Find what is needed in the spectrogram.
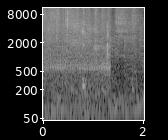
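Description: A dog whining: one steady, level whine for just over a second that stops abruptly, leaving low background noise.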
